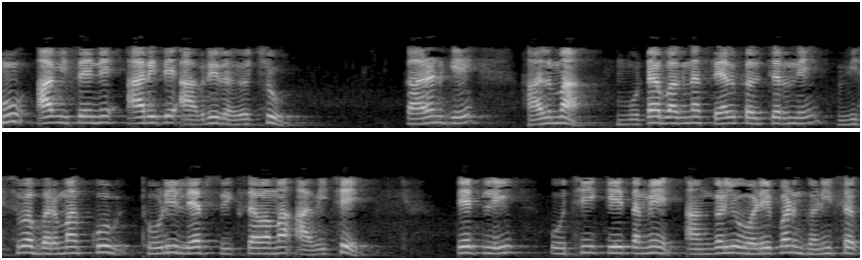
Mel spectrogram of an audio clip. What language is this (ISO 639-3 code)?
guj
